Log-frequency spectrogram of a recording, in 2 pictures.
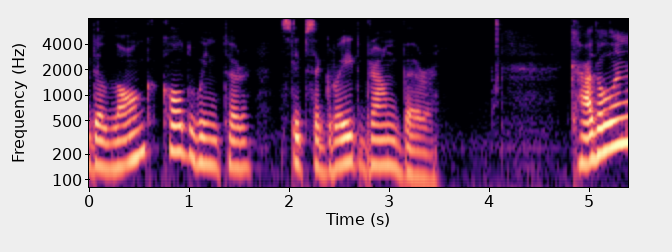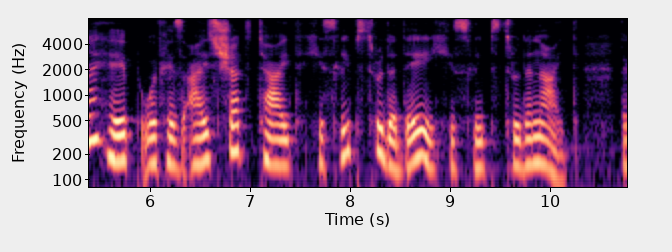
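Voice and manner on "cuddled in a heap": ordinary delivery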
